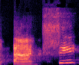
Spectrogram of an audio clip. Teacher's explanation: na palavra táxi, o X tem som de KS, então, uma letra só que representa dois sons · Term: dífono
